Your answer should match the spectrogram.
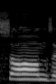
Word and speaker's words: Psalms: Like, I mean, phonics is about pronouncing things according to how they're spelled, and phonics is spelled with a P. So is Psalms, all right? We pronounce it Psalms, and we're just messing around by calling our current series the Psalms of Summer, both with a P.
